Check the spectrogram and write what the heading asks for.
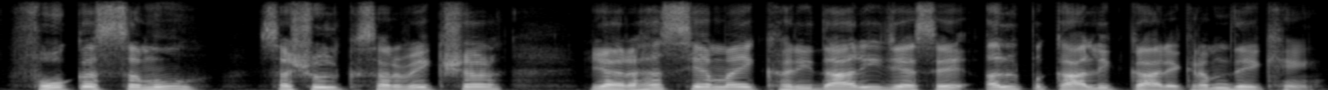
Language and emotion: Hindi, neutral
